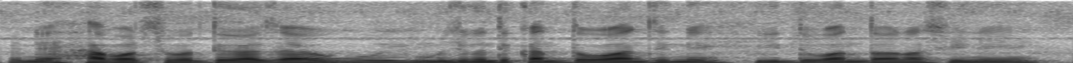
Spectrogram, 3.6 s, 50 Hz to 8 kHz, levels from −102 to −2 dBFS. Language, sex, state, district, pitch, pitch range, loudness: Chakma, male, Tripura, Unakoti, 125 Hz, 125-135 Hz, -19 LUFS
